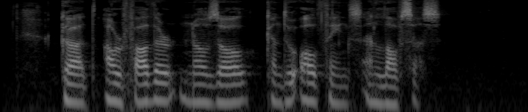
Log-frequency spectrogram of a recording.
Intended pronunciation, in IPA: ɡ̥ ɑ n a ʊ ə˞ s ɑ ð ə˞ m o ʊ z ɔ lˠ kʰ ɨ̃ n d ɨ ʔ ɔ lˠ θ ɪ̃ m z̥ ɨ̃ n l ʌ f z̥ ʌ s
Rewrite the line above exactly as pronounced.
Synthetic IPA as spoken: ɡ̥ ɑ d a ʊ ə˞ f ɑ ð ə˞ n o ʊ z ɔ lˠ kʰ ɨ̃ n d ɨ ʔ ɔ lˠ θ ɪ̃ ŋ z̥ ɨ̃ n l ʌ v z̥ ʌ s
